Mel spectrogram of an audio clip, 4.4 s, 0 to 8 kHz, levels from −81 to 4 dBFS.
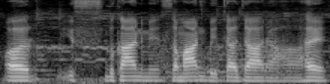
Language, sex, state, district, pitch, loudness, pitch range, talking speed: Hindi, female, Bihar, West Champaran, 130 Hz, -17 LUFS, 125-135 Hz, 120 wpm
